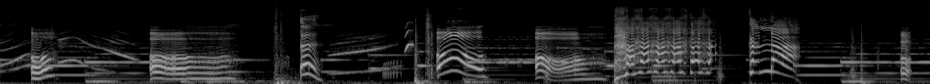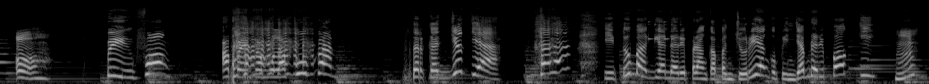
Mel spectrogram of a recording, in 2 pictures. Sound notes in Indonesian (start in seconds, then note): 6.1 Pinkfong tertawa; 14.4 Pinkfong tertawa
